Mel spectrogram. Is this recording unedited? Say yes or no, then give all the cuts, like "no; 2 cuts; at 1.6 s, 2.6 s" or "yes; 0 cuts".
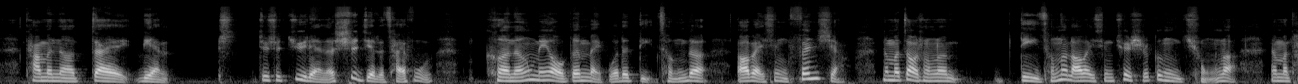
yes; 0 cuts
